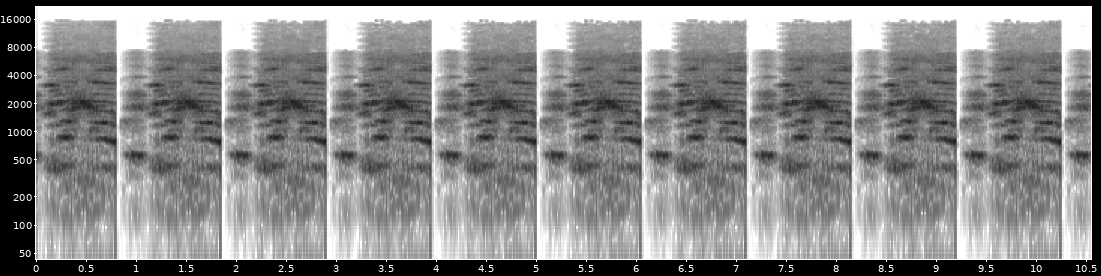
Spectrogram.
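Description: A short crying sound clip, put in as Bulma crying, looped over and over about once a second with a brief gap between repeats.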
